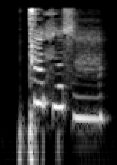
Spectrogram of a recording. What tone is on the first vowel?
high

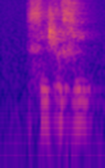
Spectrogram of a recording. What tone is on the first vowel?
rising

